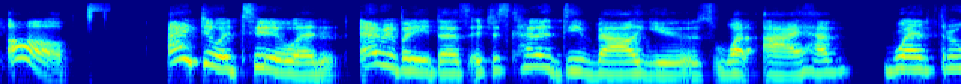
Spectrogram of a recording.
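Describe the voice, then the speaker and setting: A woman's voice: a little high, fairly bright tone. A young woman, a speech therapist, answering interview questions earnestly with frequent "um"s and "you know"s. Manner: earnest, speaks of stuttering, fillers like um and you know. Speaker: bilingual speech-language pathologist, guest.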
